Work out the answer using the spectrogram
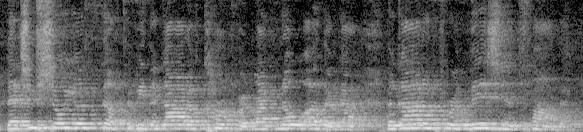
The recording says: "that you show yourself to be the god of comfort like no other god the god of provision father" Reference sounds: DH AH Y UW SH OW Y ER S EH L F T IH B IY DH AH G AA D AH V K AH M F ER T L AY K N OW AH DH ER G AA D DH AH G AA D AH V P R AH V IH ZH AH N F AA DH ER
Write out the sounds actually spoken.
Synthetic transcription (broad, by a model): DH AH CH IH SH OW Y ER S EH L F T IH B IY DH AH G AA D AH V K AH M F ER T L AY K N OW AH DH ER G AA D DH AH G AA D AH V P R AH V IH ZH AH N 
